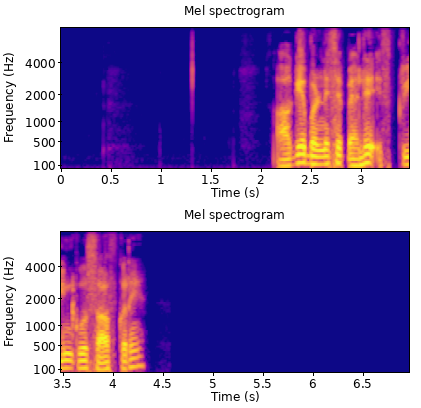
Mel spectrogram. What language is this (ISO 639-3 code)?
hin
